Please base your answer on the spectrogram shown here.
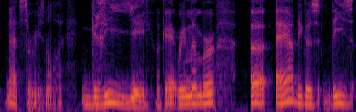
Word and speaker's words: griller: We've got so many exceptions, but in most of the cases, you will pronounce it y, y. Okay, griller. That's the reason why. Griller.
